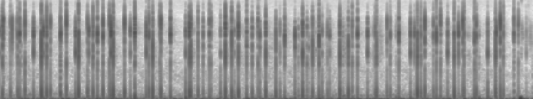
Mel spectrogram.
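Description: Long nails tap and scratch quickly over the front and back of a small closed Harry Potter eyeshadow palette with a red printed cardboard cover. The result is a dense run of dry, bright clicks and scratchy rustles that die away almost at once, over a faint low rumble.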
